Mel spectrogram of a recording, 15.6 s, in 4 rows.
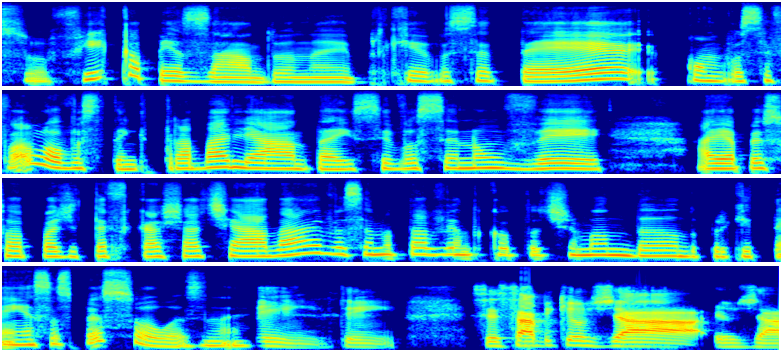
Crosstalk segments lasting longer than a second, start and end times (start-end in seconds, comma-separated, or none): none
